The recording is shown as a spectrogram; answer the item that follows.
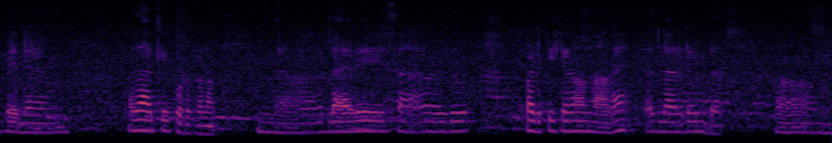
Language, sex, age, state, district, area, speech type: Malayalam, female, 60+, Kerala, Kollam, rural, spontaneous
